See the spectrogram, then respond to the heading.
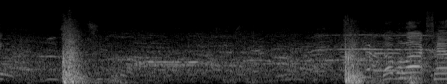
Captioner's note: hands thudding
